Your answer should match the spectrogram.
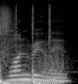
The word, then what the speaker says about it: ワンルーム: The term one room in Japanese is often written in katakana as onrumu, which is pronounced as onrumu.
